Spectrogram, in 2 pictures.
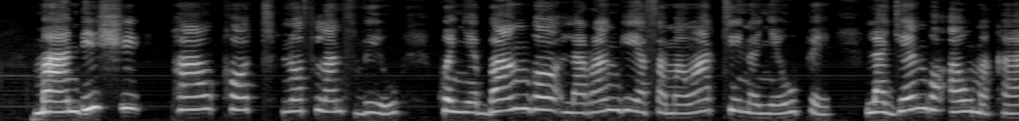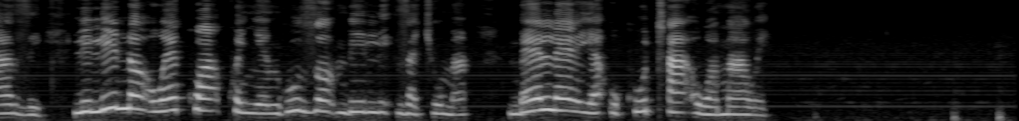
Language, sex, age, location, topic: Swahili, female, 36-49, Nairobi, finance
